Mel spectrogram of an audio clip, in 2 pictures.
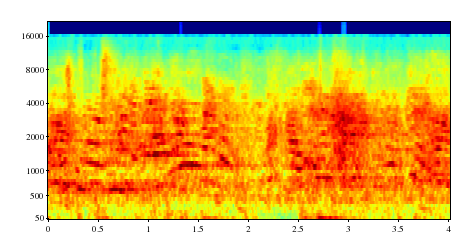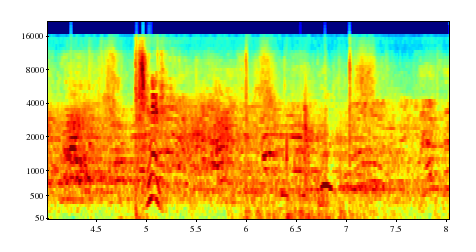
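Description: Punches thud against bodies.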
